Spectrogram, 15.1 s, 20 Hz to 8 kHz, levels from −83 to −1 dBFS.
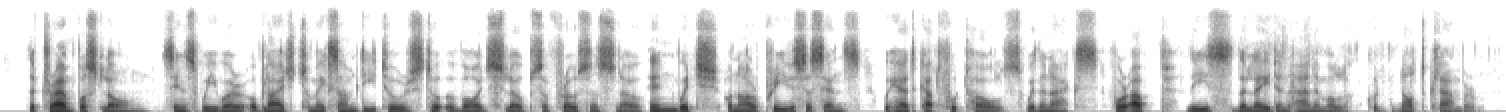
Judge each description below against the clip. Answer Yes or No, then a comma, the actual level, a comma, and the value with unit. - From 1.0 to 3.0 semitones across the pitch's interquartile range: No, average, 3.7 semitones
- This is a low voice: Yes, very low, 90 Hz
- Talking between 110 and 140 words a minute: No, average, 160 wpm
